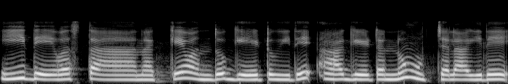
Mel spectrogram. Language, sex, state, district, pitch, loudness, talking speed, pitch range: Kannada, female, Karnataka, Bidar, 230 Hz, -11 LUFS, 105 wpm, 225-250 Hz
